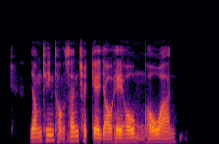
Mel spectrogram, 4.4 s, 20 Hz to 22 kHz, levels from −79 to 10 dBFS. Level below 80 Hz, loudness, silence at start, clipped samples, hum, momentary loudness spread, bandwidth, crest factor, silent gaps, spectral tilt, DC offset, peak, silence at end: -62 dBFS; -17 LUFS; 0.2 s; under 0.1%; none; 5 LU; 7.2 kHz; 16 dB; 0.49-0.59 s, 1.79-1.83 s; -3 dB/octave; under 0.1%; -2 dBFS; 0.9 s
